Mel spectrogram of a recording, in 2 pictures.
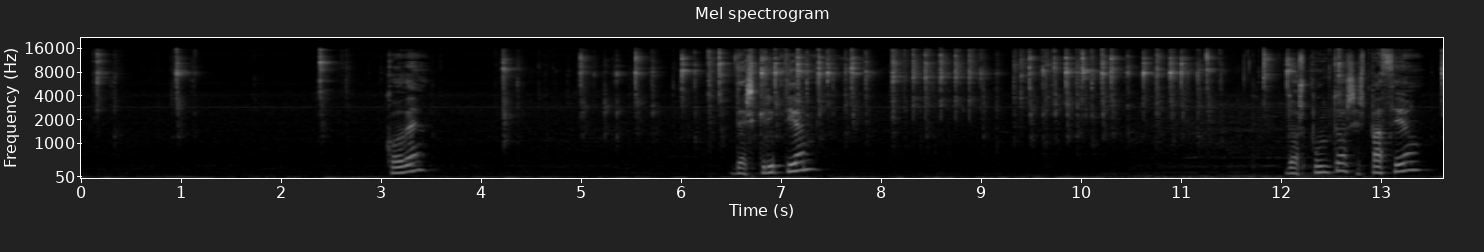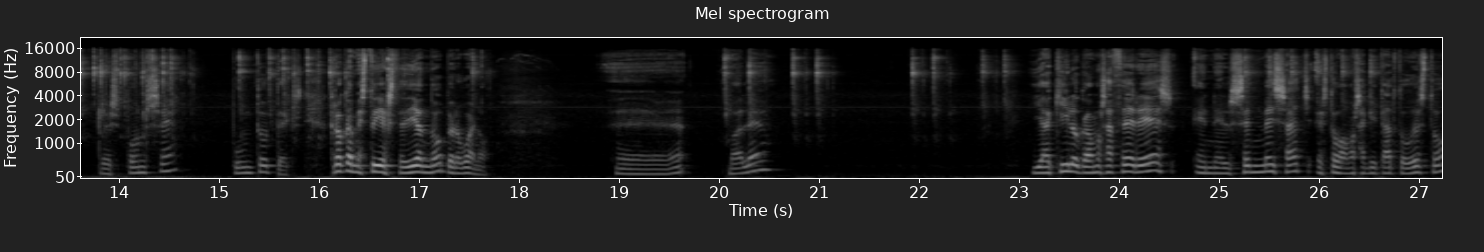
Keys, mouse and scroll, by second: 0.9 s, 2.4 Tab, 4.2 Escape, 5.0 typing, 6.2-17.6 typing, 16.6 Escape, 20.0-20.9 typing, 22.0-24.3 typing, 25.3-27.0 typing.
